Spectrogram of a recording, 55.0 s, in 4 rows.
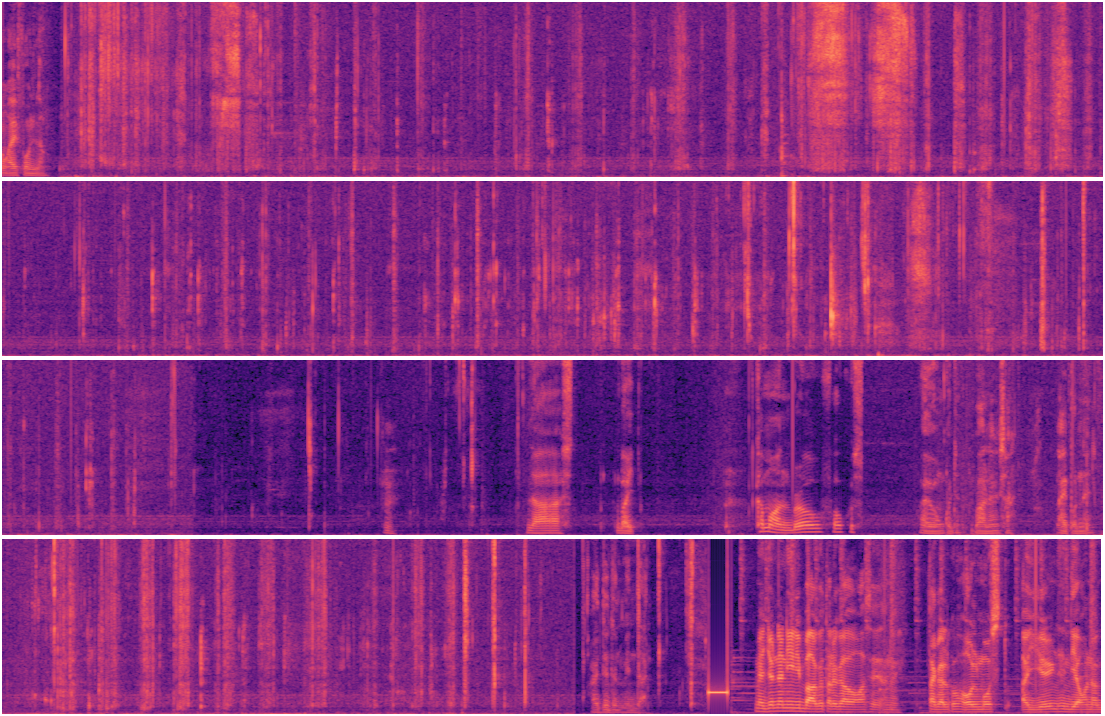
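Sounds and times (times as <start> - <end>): crunchy chewing of fried chicken: 0.8 - 29.9, 41.4 - 48.6.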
